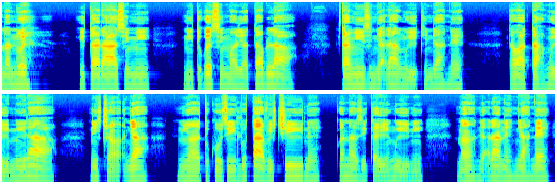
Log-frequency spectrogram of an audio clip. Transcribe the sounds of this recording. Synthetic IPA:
nã˧nũ˦e˦ | i˧t̪a˧ɾa˧si˧mĩː˧ | nĩ˨t̪u˧kʷe˦˨si˧mã˧ã˧t̪a˦βla˦ | t̪a˧mĩː˧s̬i˧n˨ã̰˨˧ɾa˦ŋʷ˧iː˨ki˧nʲ˧a˧nẽ˧ | t̪a˧βa˧t̪a˧ŋʷi˨mĩː˦˧˦ɾa˦ | nĩ˧t͡ʃã̰˨nã˧ | ɲã˧t̪u˧ku˧si˧lu˦t̪a˦˧βi˧t͡ʃi˦nẽ˧ | kʷa˦nã˧s̬i˧ka˨i˧˦ŋʷiː˨nĩ˧ | nã˧˦n˨ã̰˨ʔɾa˦˨nẽ˧nã˧nẽ˧

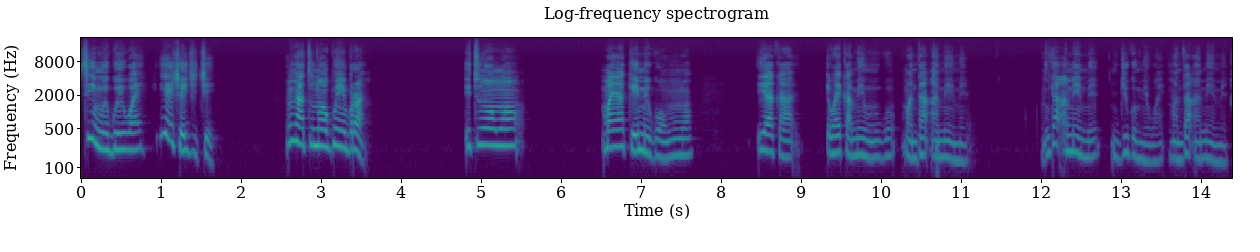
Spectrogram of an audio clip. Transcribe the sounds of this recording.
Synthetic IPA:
si˦˨ŋʷe˨˦ɡʷo˦i˦wa˦i˦ | i˦je˦˨t͡ʃe˨i˦t͡ʃi˨t͡ʃe˨ | n̩˦ha˦tu˦n˦o˦ɡʷu˦i˦bɾa˨ | i˦tu˦no˦ŋʷo˦ | ma˦ja˦ke˨˦me˨ɡʷo˨ŋʷu˦ŋʷo˦ | i˦ja˦ka˨ | i˨wa˨i˦ka˨me˦˨wʷe˨˦ɡʷo˦ma˨n̩˨da˦ʔa˨me˦˨me˨ | n̩˨da˦ʔa̰˨m˦e˦˨me˨n̩˨d͡ʒu˦ɡo˨mi˨wa˨i˦ma˨n̩˨da˦ʔa˨me˦˨me˨

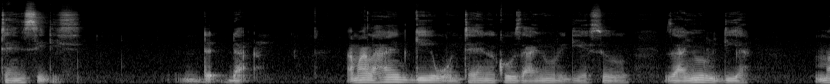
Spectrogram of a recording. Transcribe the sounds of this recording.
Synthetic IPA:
tʰɛ̃˦n˦si˨dḭ˨s | da̰˨ | a̰˨mã˦la˨hã˦ɡɪ˦wʊ̃˨n˨tʰɛ˦ŋa˦kʰo˦za˨ɲʊ˦ɾu˨di˦a˨so˨za˨ɲʊ̃˦ɾu˨di˦a˨ | ma˦

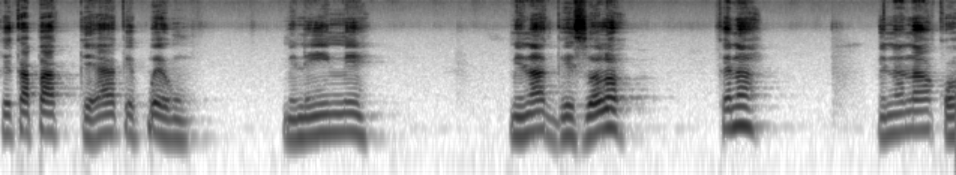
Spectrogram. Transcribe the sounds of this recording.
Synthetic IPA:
kɛ˧˦ka˧pa˦˧ɡ̥ɛ˨˦a˦˨kɛ˧k͡pɛː˦˨wũ˨ | mɛ̃˨nɛ̃˨˦ĩ˦mɛ̃˦˨ | mĩ˨nã˨˦ɡe˨zɔ˨˦lɔ˦˨ | kɛ˦nã˦ | mɛ̃˨nã˨˦nãː˦kɔ˨

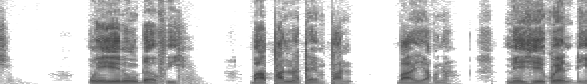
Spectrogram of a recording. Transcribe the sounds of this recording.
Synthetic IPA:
ŋu˦nje˦nu˦ŋda˨fʷi˨ | ɓa˨pa˨˦nːa˨te˦˨m˨pa˨˦n | ɓa˦ja˨kna˨ | me˦ʃ̬e˦kwe˦˨n˨ɗe˨˦

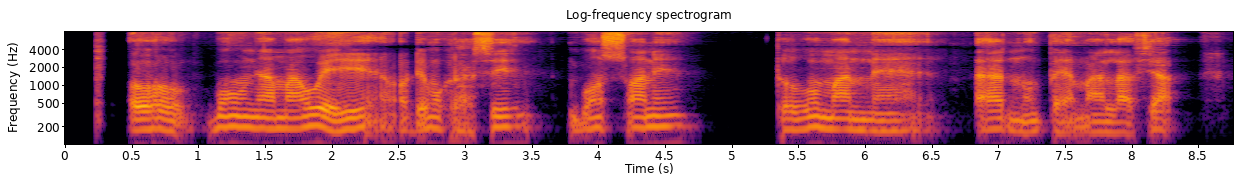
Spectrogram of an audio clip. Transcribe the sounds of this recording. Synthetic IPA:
o˨bũ˦ɲã˨mã˨˦we˨je˦o̰˨de˨mo˦kɾa̰˨si˦ | bũ˦sũ˦a˦nĩ˦ | to˨bũ˦mã˦nɛ̃˨ | a˦nũ˨pɛ˨mã˨la˨fi˦a̰˦

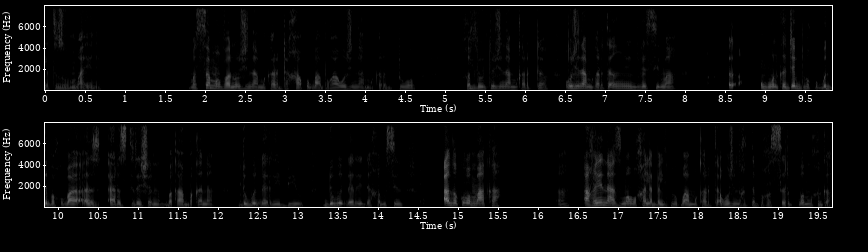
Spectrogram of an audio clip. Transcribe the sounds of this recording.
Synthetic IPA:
la˨tu˨zṵ˨˦ma̰˨˦jḭ˦ŋḭ˨ | ma˨sa˦ma˨ŋva˨nu˦ʒi˦na˨ma˨ka˨ɾa˨nta˨xa˨ku˦ɓa˨bu˨ɣa˦ɣu˦ʒi˦na˨ma̰˨ka˨ɾa˨ntu˦wo˦ | ɣa˨ɮu˨n˦tu˦d͡ʒi˦na˨ma˨ka˨ɾa˨ta˦ɣu˦i˦na˨ma˨ka˨ɾta˦u˨ni˨ve˦sti˨ma˦ | ɡu˨nka˨d͡ʒa˦dba˨ku˦a˦da˦ba˨ku˦ɓa˦˨a̰˨ɾe˨stɾe˦ʃo˦n˨ba˨ka˨mba˨ka˦na˦ | du˦bu˦ɗa˨ɾi˦bi˦ju˦ | du˦bu˦da˨ɾi˦da˨xa˨m˦si˦n | a˦ɡa˨ku˦ɓa˨ma˦ka˦ | a˨ɣi˦ji˦na˨zi˨ma˦wa˨xa˦la˨ba˨ltu˦ba˦ku˦a˦ma˨ka˨ɾa˨ta̰˨ɣu˦i˦na˦xa˦ta˦ba˨ɣa˨si˦ɾba˦ma˦ɣɡa˨

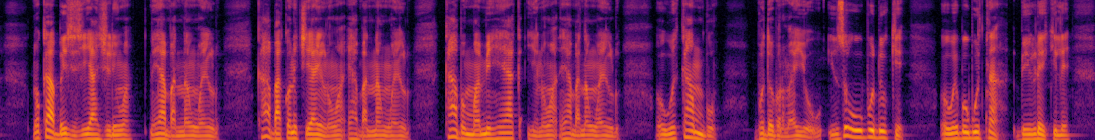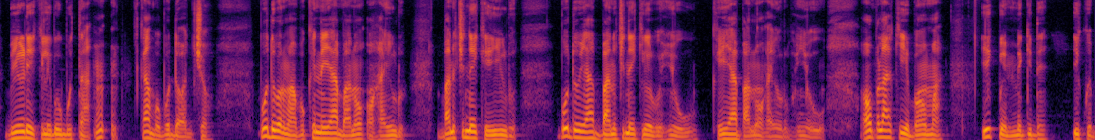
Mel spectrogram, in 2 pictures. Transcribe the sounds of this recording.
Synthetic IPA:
nu˦ka˦˨ba˨i˦zi˨zi˦ja˦ʒi˨ɾi˦ŋʷa˦ne˦ja˦˨ba˨n˦na˦ŋʷa˨i˦ɾu˨ka˦˨ba˨kɔ˦ni˦t͡ʃi˦ja˦je˨ɾu˨wʷa˦a˦ba˨n˦na˦ŋʷa˨i˦ɾu˨ka˦˨bu˨ma˨mi˦ɦe˦jje˨ɾu˨wʷa̰˦ja˦ba˨na˦ŋʷa˨i˦ɾu˨o˨we˦ka˦m̩˦bu˨ | bu˦do˨˦bɾma˨i˦jo̰˨wṵ˦i˨zo˦wu˦bo˦du˦ke˨ | o˨we˦bo˦bu˦ta˦˨be˦ɾe˦˨ki˦le˦be˦ɾe˦˨ki˦le˦bo˦bu˦ta̰˨m̩˦˨ | ka˦m̩˦bu˨bu˦dɔ˨d͡ʒɔ˦ | bu˦do˦bɾo˨ma˨bu˨ke˦ne˦ja˦ba˨n˦ʔɦa˨i˦ɾu˨ba˨nu˦t͡ʃi˦ne˦ke˨i˦ɾu˨ | bu˦du˨˦ja˦ba˨nu˦t͡ʃi˦ne˦kɾu˨bu˨ɦi˦o˨wu˦kʰe˦ja˦ba˨no˦˨ɦa˨ji˦ɾu˨bu˨i˦o̰˨wṵ˦o̰˦bla˦ki˦˨bɔ˦ma˦i˦ke˨m̩˨me˦ɡi˦de˦ | i˦kʷe˨

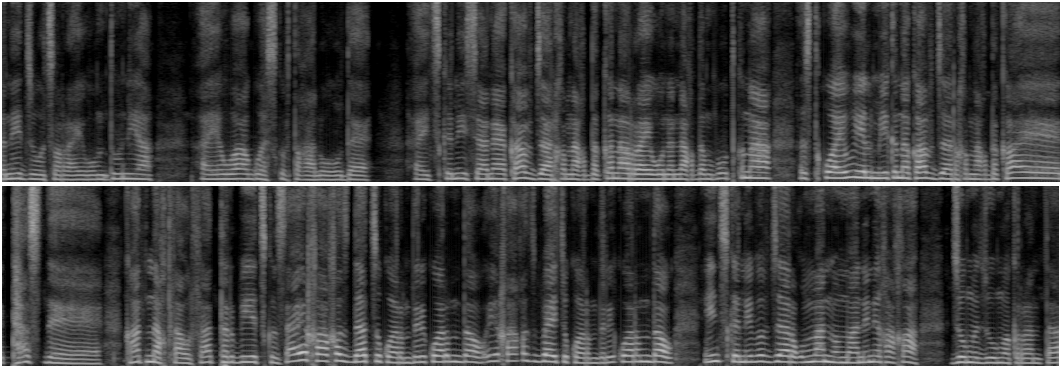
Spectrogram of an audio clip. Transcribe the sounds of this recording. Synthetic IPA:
ni˦d͡ʒu˨wu˨t͡sɾa˨jwu˨mdu˦ni˦ja˦a˨ja˦wa˦ɡʷa˨ska˨vtɣa˨lwa˨da˨ | a˨i˨t͡ska˦ni˦sa˨na˦˨ka˦vd͡ʒa˨ɾna˨xda˨ka˦na˦ɾa˨jwu˨na˨na˨da˨mbu˦tka˦na˦stkʷa˦ju˦i˦lmi˦kna˦ka˦vd͡ʒa˨ɾna˨da˨ka˦ta˦sda˨ka˦tna˨ɬa˨wu˨ɬa˦ta˦ɾbi˦ja˦t͡ska˨sa˦i˦xa˦xa˦s̬da˦t͡sa˦kʷa˨ɾm˨da˦ɾi˦kʷa˦ɾmda˦˨i˦a˦xa˦sba˦i˦t͡sa˨kʷa˨ɾm˨da˨ɾi˦kʷa˦ɾmda˦u˨ | i˦n˦t͡ska˨ni˦ba˦vd͡ʒa˦ɾɣu˦ma˦nma˨ma˨na˦ni˦xa˨xa˦ | d͡ʒu˦ma˨d͡ʒu˦ma˨ka˨ɾa˨nta˦

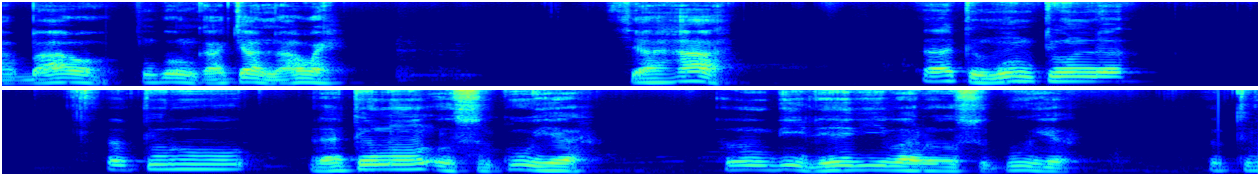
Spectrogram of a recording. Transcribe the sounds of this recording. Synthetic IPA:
a˨baː˨˦wɔ˨ŋ̩˦ko˦ŋ̩˨ka˨˦t͡ʃa˦˨na˨˦wɛ˧˨˦ | t͡ʃa˨ɦa˦˨˦ | a˦tɨ˨mo˦n˦to˦n˦lə˦ | o˦tu˦ɾu˦ | la˨˦tɨ˦no˦o˨su˨kuː˦jə˧˨ | ə˦bɨ˦m˦biː˦˨leː˨˦biː˦ba˧ɾə˧o˨su˨kuː˦˨jə˨ | o˦tu˦

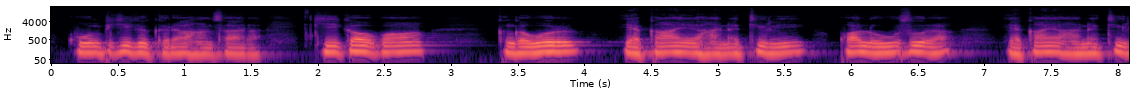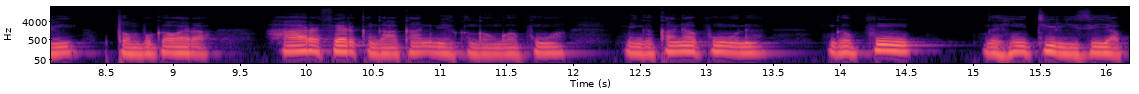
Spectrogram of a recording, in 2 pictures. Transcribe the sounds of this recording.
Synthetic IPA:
ko˦m˦pi˦ki˦ɡə˨kə˨ɾa˦ɦa˨nsa˦ɾa˨ | ki˦ka˦wu˨kʷa˦ | kə˨ŋɡa˨wu˦ɾ | ja˨ka˦ja˨ɦa˨na˨ti˦ɾi˦ | kʷa˦lo˨wu˦s̬u˦ɾa˨ | ja˨ka˦ja˨ɦa˨na˨ti˦ɾi˦ | to˨mbu˦ka˦wa˦ɾa˨ | ha˦ɾfe˦ɾkə˨ŋɡa˨ka˦n˦me˨kə˨ɡa˨ŋɡa˨pu˦wa˦ | mi˨ŋɡa˨ka˦na˦pu˦wu˨nə˦ | kŋɡa˨pu˦ | ŋɡa˨ɦi˦ti˦ɾi˨s̬i˦ja˨p̚

